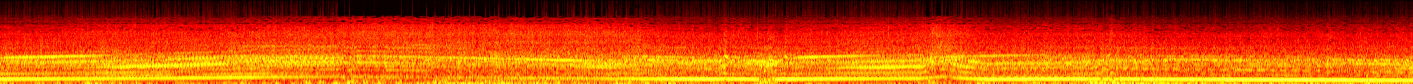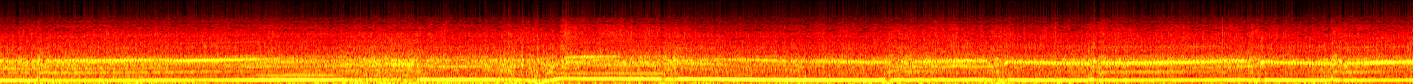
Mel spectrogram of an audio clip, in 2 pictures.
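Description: Motorcycle engine heard from on board the bike, running at a steady cruising note that rises and falls gently with the throttle through the bends. There is a short sharp blip about nine seconds in and a quick dip about nineteen seconds in, over a steady rushing noise.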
